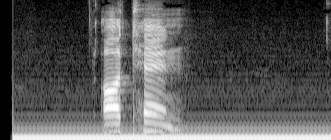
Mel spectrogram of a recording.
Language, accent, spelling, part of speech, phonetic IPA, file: Persian, Iran, آتن, proper noun, [ʔɒː.t̪ʰén], Fa-آتن.ogg
- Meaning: Athens (the capital city of Greece)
